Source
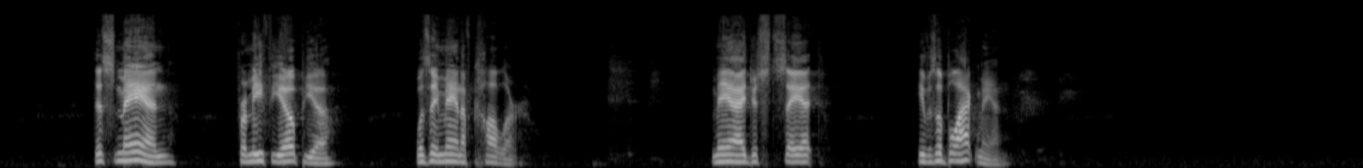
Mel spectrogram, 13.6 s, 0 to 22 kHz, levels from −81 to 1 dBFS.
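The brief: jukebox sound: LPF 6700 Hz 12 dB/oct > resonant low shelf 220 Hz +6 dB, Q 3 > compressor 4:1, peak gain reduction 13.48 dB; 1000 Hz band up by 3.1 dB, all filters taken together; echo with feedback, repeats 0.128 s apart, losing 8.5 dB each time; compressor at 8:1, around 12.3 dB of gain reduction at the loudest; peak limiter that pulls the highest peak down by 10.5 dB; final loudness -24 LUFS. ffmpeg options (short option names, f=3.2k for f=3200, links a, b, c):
-af "equalizer=f=1k:t=o:g=4.5,acompressor=threshold=-26dB:ratio=8,alimiter=level_in=0.5dB:limit=-24dB:level=0:latency=1,volume=-0.5dB,lowpass=6.7k,lowshelf=f=220:t=q:w=3:g=6,aecho=1:1:128|256|384|512:0.376|0.143|0.0543|0.0206,acompressor=threshold=-39dB:ratio=4,volume=18.5dB"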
